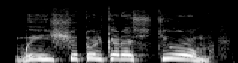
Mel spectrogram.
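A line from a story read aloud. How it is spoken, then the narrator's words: Squeaky voice. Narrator (Russian): писклявым голоском вставил Рыжий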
